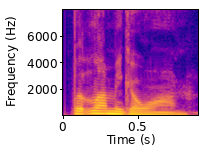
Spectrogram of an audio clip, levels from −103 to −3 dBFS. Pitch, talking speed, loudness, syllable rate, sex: 160 Hz, 335 wpm, -14 LUFS, 6.3 syllables/s, female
